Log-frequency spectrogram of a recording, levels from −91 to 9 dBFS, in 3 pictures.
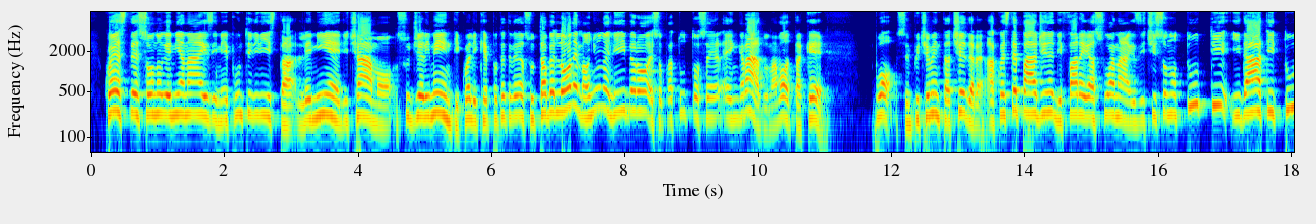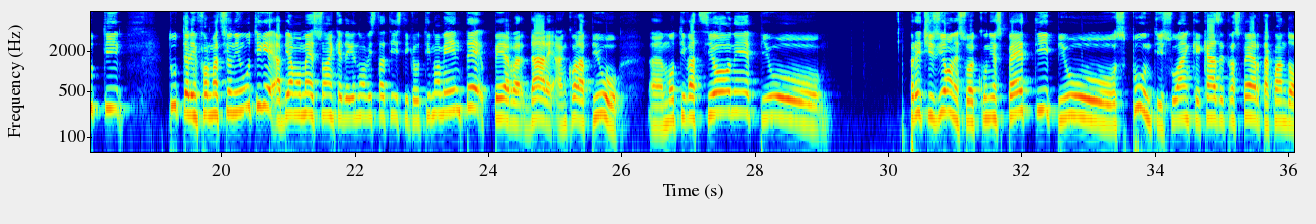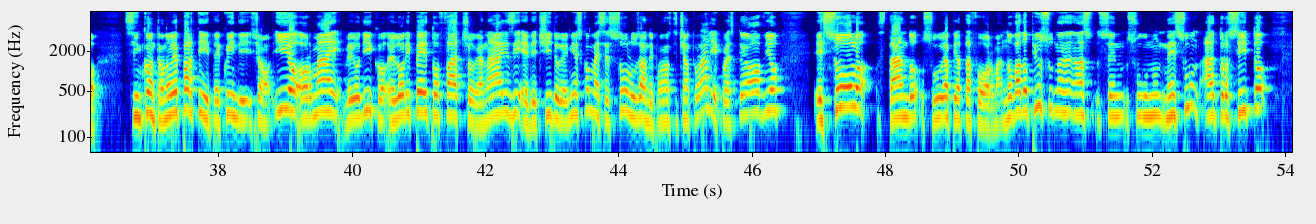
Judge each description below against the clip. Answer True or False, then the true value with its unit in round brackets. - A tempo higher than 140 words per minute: False (135 wpm)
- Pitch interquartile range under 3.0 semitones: False (4.1 semitones)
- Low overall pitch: False (215 Hz)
